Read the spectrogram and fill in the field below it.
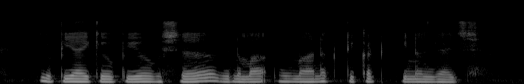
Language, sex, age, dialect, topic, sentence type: Maithili, male, 36-40, Eastern / Thethi, banking, statement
